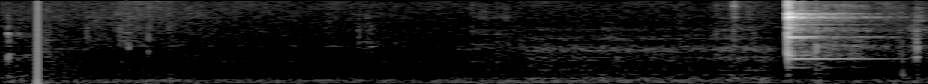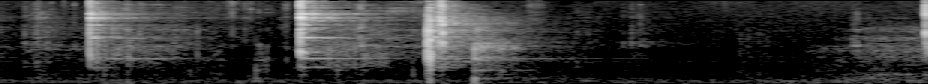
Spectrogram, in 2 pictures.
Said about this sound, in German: Dann machen wir mal die Flasche auf und schauen uns mal den Wein im Glas an.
